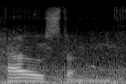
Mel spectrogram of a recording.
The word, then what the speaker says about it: Houston: When I get to Houston Street, pronounced Houston.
